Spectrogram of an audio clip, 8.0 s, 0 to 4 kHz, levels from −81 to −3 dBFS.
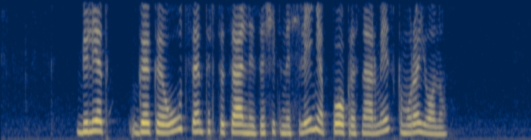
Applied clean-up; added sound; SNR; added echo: none; none; none; none.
